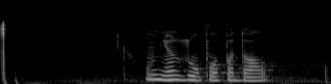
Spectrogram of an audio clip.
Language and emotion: Russian, sad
